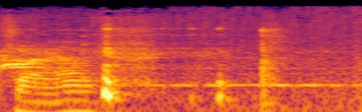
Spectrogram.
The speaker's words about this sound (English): That just went off. That cat ball.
